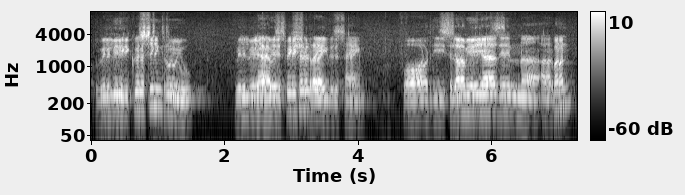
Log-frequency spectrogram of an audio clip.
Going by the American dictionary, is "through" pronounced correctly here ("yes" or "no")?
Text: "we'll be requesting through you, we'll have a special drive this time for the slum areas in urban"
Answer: no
